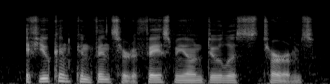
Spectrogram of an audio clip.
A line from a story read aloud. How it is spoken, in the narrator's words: told them flatly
